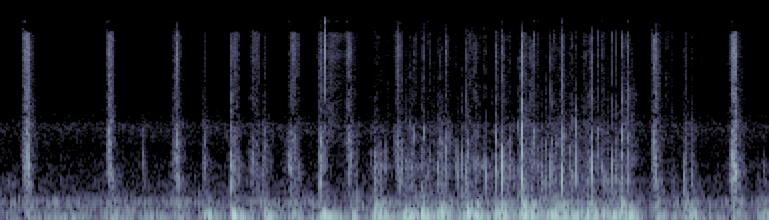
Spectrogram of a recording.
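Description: Long nails tap fast with the fingertips on a flat sheet of purple glitter slime studded with foam beads. The result is a quick, slightly uneven run of sharp, bright clicks and crackles over a soft, low, squishy thump, each tap dying away almost at once.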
